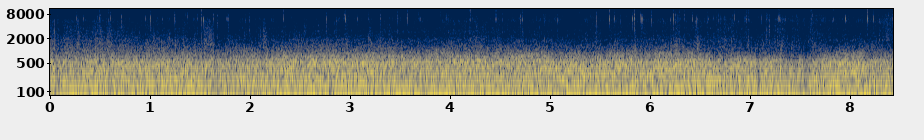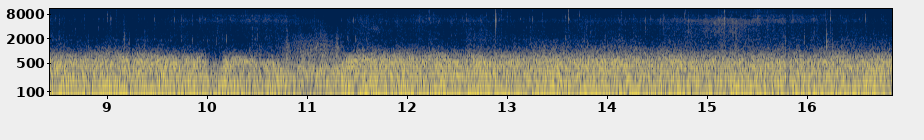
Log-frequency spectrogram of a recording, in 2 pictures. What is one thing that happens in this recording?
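Wind rushes loudly past a skier moving fast downhill.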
